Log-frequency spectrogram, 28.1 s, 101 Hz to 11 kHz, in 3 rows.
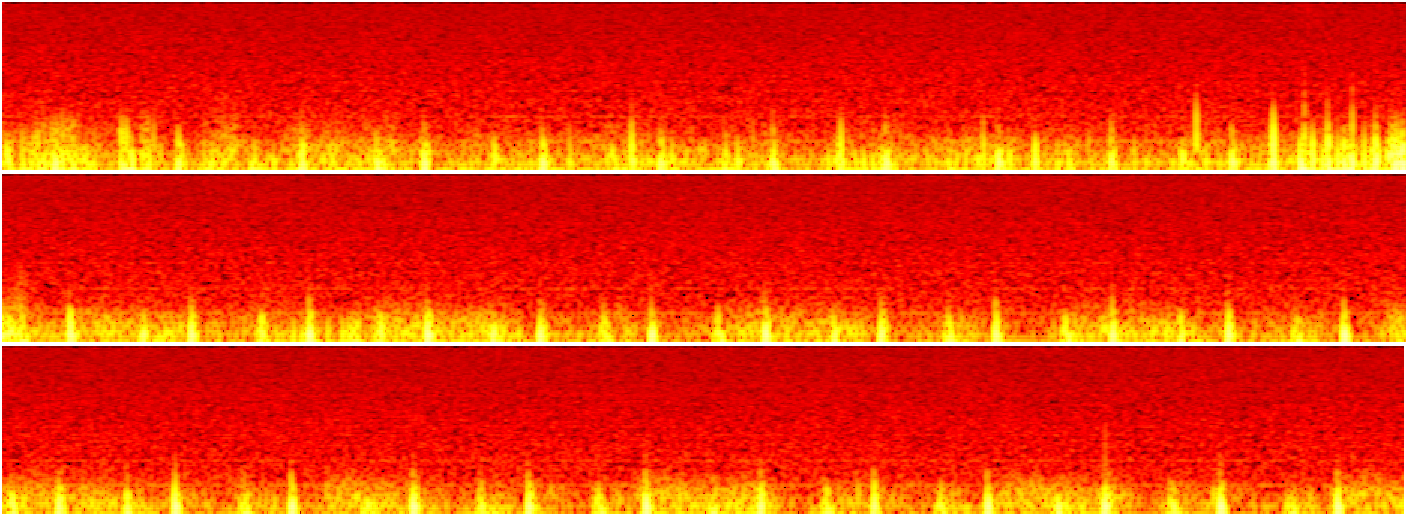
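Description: Steady, low, muffled heartbeat thumps at about 78 beats a minute, with a faint background hum.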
